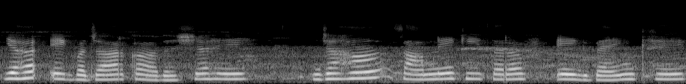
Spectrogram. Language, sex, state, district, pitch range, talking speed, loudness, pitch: Hindi, female, Madhya Pradesh, Dhar, 230-255 Hz, 115 wpm, -16 LUFS, 245 Hz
